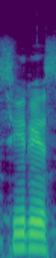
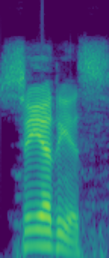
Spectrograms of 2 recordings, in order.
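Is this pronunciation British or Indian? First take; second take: Indian; British. First: It is said with an Indian accent. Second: It is said with a British accent. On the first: "பொதுவாக இந்தியர்கள் இதை சீரியஸ் அப்படிங்கிறாங்க" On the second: "ஆனால் ஆங்கிலேயர்கள் இதை சீரியஸ் என்று சொல்லுகிறார்கள்"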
